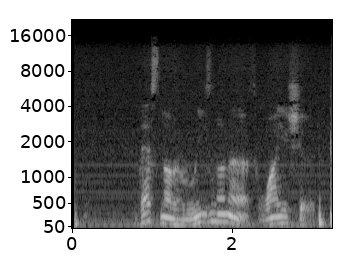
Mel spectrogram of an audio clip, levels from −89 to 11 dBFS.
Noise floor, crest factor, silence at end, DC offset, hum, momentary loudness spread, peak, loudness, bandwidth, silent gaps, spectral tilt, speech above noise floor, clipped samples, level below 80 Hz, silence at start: -45 dBFS; 18 dB; 0 s; under 0.1%; none; 6 LU; -6 dBFS; -23 LUFS; 13.5 kHz; none; -6.5 dB/octave; 24 dB; under 0.1%; -50 dBFS; 0 s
